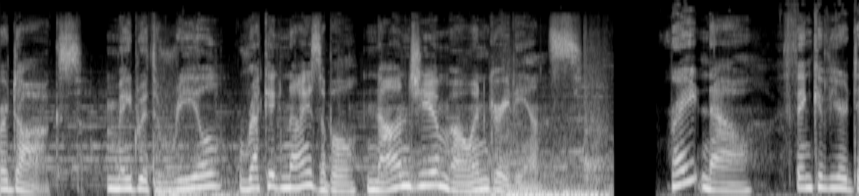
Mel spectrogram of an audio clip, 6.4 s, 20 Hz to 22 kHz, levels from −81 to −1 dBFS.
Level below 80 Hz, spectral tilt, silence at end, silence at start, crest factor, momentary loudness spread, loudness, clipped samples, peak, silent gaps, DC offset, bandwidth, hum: -26 dBFS; -5 dB/octave; 0 s; 0 s; 12 dB; 8 LU; -16 LUFS; under 0.1%; -4 dBFS; 4.60-4.90 s; under 0.1%; 18.5 kHz; none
